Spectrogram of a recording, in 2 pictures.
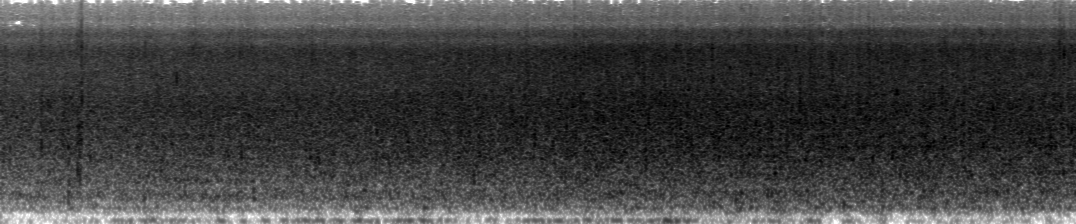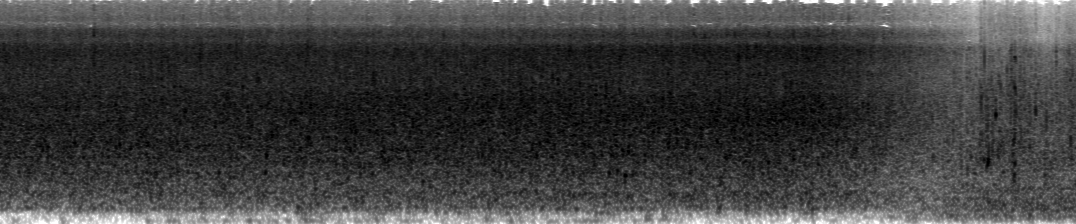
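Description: Small creek cascading over rocks in shallow riffles: a steady rush of running water that grows louder over the first several seconds and fades away near the end.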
